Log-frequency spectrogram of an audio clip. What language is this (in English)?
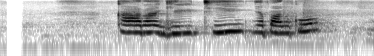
Nepali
